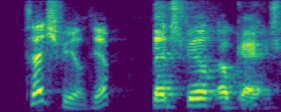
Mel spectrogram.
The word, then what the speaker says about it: Sedgefield: Sedgefield? Sedgefield, yep.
